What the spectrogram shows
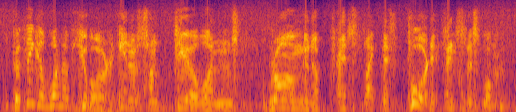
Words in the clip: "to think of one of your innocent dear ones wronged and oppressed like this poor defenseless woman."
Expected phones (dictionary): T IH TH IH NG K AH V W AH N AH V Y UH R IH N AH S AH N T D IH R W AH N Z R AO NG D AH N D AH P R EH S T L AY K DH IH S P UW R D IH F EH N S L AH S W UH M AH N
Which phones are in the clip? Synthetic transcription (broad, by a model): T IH TH IH NG K AH V W AH N AH V Y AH R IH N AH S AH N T D IH R W AH N Z R AO NG AH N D AH P R EH S T L AY K DH IH S P UW R D IH F EH N S L AH S W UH M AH N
